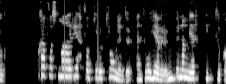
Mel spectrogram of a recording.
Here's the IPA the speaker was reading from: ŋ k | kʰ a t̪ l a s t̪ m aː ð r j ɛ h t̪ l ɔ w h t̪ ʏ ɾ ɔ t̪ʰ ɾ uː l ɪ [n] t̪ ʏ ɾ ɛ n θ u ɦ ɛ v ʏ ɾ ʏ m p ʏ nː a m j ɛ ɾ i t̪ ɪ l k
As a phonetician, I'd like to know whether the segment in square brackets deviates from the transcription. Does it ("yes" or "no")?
no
